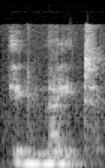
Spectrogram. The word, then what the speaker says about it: ignite: I can think of one exception to the GN rule, and that's the word ignite. And the reason why it's an exception is it's easy to pronounce because the G is in one syllable and the N is in the next syllable, ignite. So it's much easier to do.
